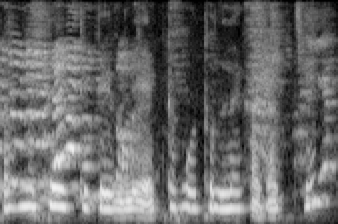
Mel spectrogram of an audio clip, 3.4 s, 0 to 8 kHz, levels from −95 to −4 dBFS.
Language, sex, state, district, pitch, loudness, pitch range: Bengali, female, West Bengal, Alipurduar, 230 Hz, -18 LUFS, 210-255 Hz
